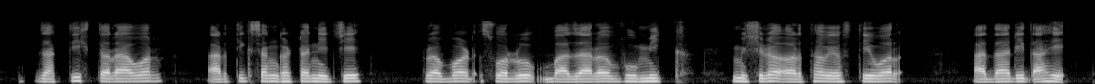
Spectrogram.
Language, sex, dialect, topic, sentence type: Marathi, male, Varhadi, banking, statement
